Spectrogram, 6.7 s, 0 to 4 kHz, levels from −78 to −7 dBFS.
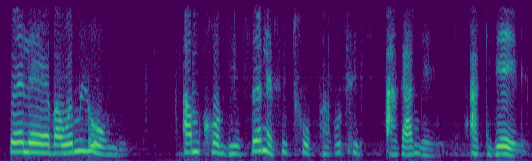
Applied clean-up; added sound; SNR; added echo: neural separator model SepFormer DNS4.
